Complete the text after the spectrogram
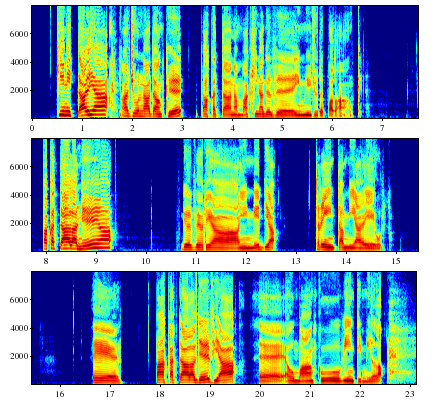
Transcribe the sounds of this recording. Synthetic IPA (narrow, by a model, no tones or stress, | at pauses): kiːnit̪aljaad͡ʒuɾnad̪aaŋkø | pakat̪ːanamakʰːinaɡevøiɱvid͡ʒud̪epa̰la̰ŋke̥ | pakat̪ːalanøa | keveɾiaimmed̪ja̰ | t̪ɾɛnt̪amiaewɾi | ɛ | pakat̪ːalad̪evja | ɛa̰wmaŋkuvint̪imilːa̰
